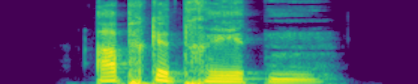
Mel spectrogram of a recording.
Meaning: past participle of abtreten
- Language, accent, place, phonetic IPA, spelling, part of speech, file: German, Germany, Berlin, [ˈapɡəˌtʁeːtn̩], abgetreten, verb, De-abgetreten.ogg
